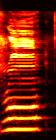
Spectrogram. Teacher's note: رو کو پر پڑھیں گے کیونکہ رو کے اوپر پیش ہے، رو کے اوپر زبر یا پیش آ جائے اس رو کو پر یعنی موٹی کر کے پڑھتے ہیں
